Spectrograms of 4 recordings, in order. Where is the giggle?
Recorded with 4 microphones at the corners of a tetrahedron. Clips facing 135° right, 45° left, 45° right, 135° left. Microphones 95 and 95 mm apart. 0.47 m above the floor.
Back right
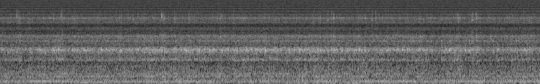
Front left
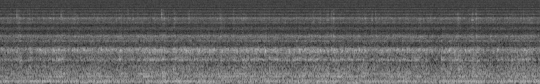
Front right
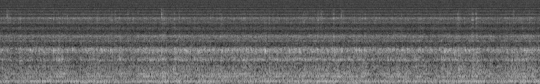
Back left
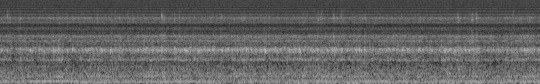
No giggle in this recording.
